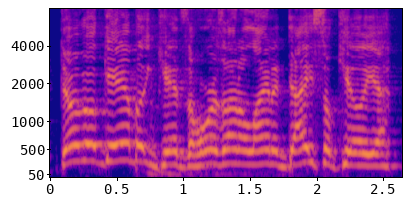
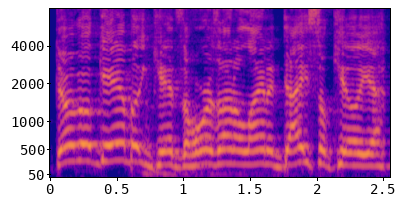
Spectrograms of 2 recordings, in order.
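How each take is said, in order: First: It is read in a put-on weird voice. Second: The same.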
